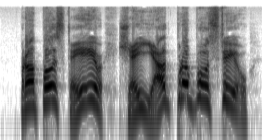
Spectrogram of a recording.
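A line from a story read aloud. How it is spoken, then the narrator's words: Joyful chattering voices. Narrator (Ukrainian): радісно заторохтіли його невидимі супутники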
